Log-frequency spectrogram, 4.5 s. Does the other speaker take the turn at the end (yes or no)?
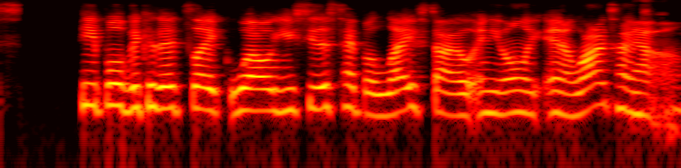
no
